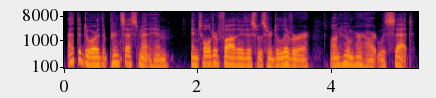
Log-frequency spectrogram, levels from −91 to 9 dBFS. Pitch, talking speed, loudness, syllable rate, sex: 115 Hz, 235 wpm, -19 LUFS, 5.6 syllables/s, male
